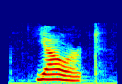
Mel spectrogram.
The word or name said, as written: yaourt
